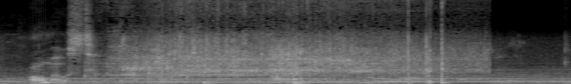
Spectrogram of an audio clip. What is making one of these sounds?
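Water rushes and gurgles in a toilet bowl.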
